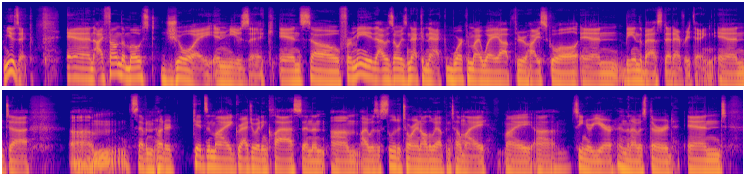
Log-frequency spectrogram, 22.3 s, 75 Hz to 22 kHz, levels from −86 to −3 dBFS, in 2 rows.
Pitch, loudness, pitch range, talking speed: 100 Hz, -26 LUFS, 90-115 Hz, 175 wpm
